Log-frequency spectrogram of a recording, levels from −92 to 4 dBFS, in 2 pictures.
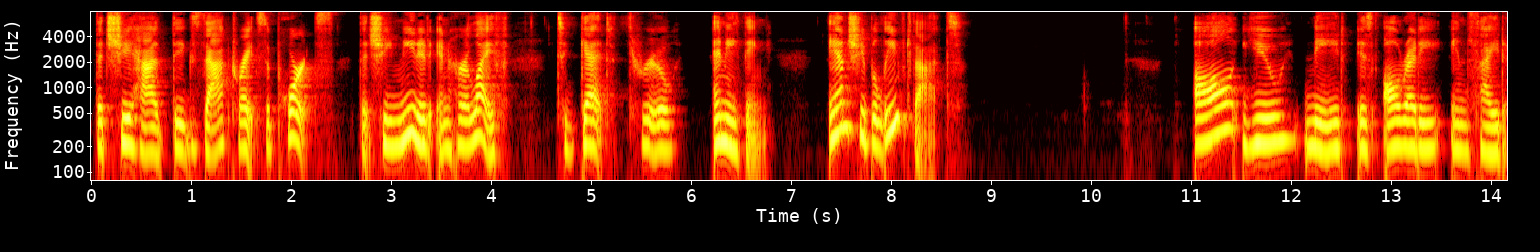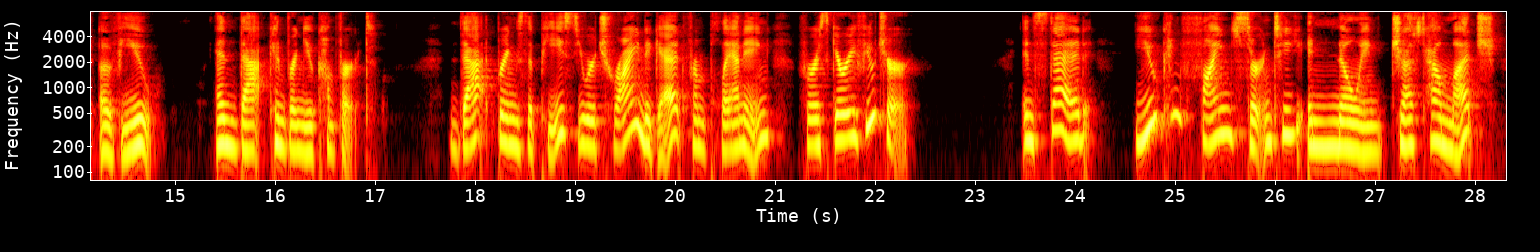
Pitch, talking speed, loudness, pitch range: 205 Hz, 125 wpm, -17 LUFS, 190-240 Hz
